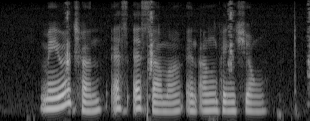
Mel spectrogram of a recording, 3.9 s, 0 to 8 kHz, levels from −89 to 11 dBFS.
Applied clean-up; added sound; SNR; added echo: none; Clock; 13 dB; none.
